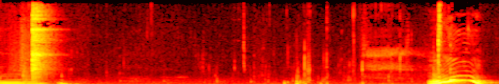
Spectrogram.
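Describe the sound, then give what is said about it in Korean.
A sharp, bright clink of glasses touching once, ringing briefly at a high pitch, followed by quiet handling noises and a short burst of voice near the end. “짠 하겠습니다.”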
